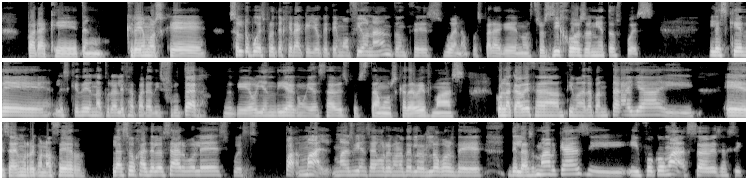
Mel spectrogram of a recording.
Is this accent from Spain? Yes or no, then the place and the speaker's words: yes; Gijón, Asturias, Spain; yo soy de Gijón, homologada de Gijón de toda la vida, y así que estar en contacto con la mar vino de la mano desde pequeñina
